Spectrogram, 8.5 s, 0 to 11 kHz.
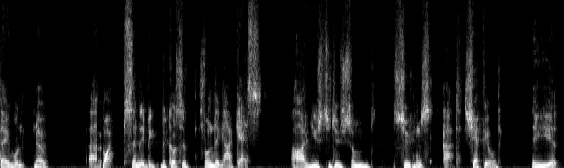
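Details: Adult man with aphasia after a stroke from a left middle cerebral artery blockage 10 years earlier; no speech at first, now improved with persisting word-finding difficulty.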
